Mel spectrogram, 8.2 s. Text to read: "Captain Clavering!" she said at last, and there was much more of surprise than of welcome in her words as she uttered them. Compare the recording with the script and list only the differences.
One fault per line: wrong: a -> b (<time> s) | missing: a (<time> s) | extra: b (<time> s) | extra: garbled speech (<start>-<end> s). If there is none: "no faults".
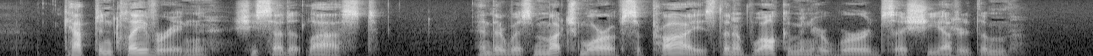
no faults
